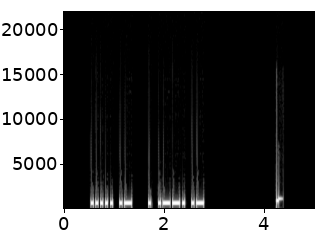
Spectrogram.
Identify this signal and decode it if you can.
Morse code, heard as a keyed tone, about 25 wpm, 700 Hz. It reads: 5A EPA
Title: Field Day Exchanges - 25wpm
